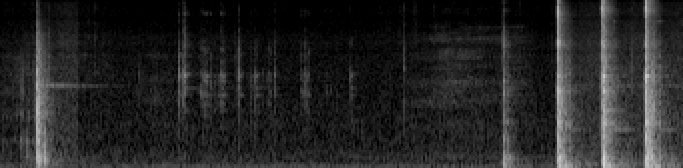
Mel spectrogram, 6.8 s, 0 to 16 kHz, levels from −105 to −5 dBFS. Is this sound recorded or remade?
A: recorded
